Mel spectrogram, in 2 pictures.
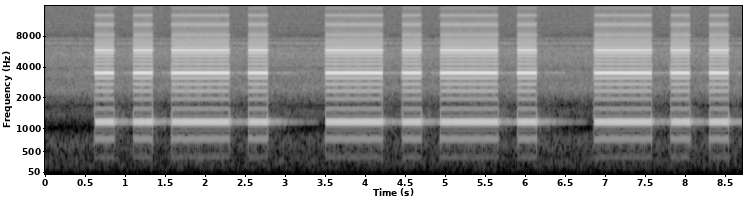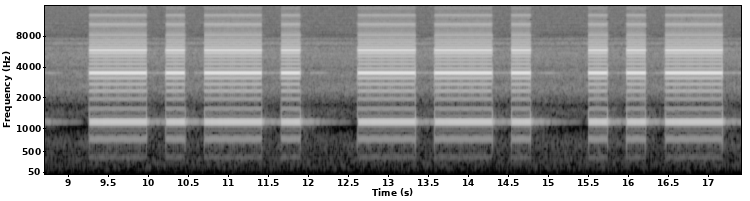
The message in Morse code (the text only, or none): FCDCGU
